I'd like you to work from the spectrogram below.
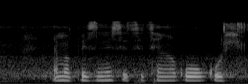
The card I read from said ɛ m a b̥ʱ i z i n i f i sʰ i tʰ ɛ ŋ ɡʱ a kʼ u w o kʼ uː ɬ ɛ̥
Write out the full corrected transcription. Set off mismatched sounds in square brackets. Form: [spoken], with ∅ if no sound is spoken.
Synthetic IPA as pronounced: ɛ m a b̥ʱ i z i n i [s] i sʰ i tʰ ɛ ŋ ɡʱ a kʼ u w o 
